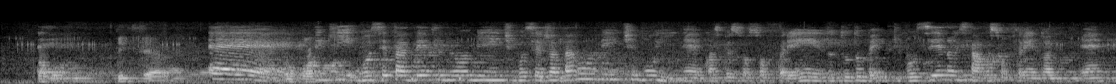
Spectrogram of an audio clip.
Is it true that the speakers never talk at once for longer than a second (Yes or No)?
Yes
